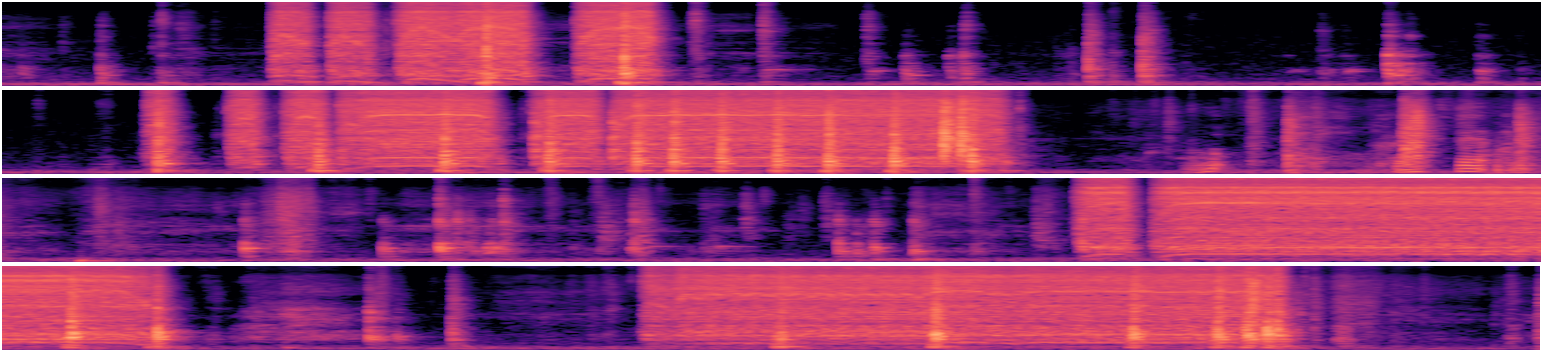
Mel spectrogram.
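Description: Cordless drill driving deck screws into the wooden legs of a hive stand. It starts with a few short bursts, then makes three longer steady runs of about three seconds each, with small knocks of handling the wood in between.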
